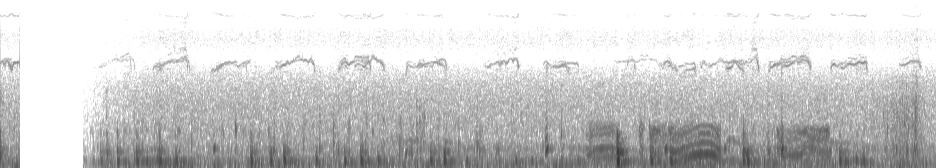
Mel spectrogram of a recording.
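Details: Rock doves, after a brief silent gap, shuffle and tap, then give a run of low rolling coos with rising and falling pitch, while a faint high chirp repeats throughout.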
